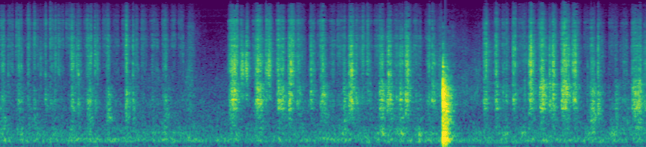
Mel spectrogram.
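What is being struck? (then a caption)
Wax-coated scratch-art card scraped with a wooden stylus. A wooden stylus point scratches the top edge of a flat black-coated scratch-art card. The result is a series of soft, dry rubbing and rasping strokes with bright, hissy texture, quieter in the first few seconds, then denser, with one sharper tick near the six-second mark.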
